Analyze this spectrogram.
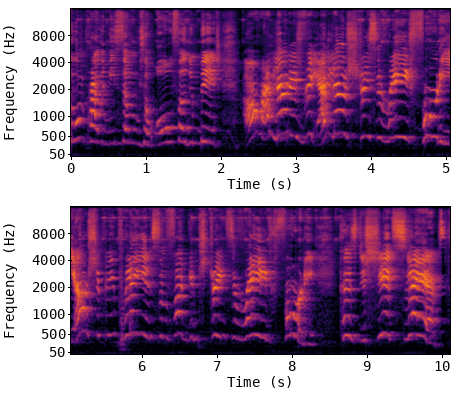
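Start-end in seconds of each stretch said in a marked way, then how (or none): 2.3-10.0 put-on old lady gushing. Imitating her future old self.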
